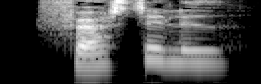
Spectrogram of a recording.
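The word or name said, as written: FØRSTELED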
